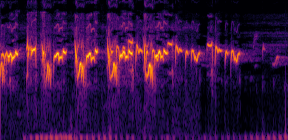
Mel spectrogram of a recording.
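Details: Wild crested bulbul calling in nature: a quick run of bright, chirpy, warbling notes, about eight sharp bursts in under two seconds, then softer trailing chirps, over a faint low hum.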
